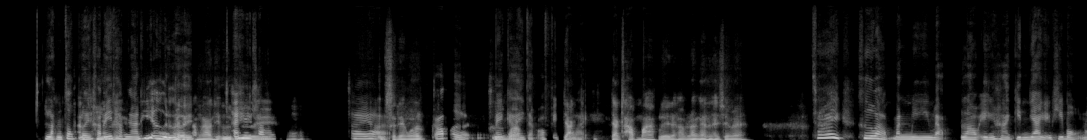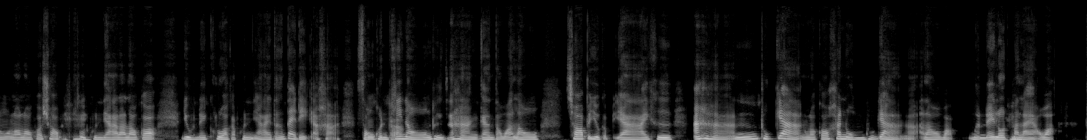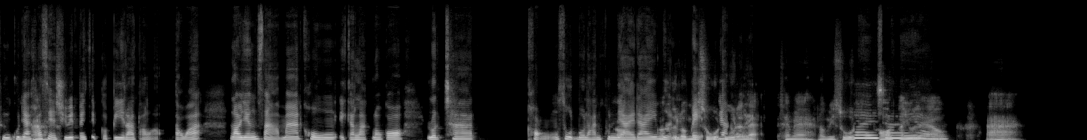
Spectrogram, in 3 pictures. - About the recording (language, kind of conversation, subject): Thai, podcast, มีกลิ่นหรือรสอะไรที่ทำให้คุณนึกถึงบ้านขึ้นมาทันทีบ้างไหม?
- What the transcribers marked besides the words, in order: other background noise; laughing while speaking: "เลย ใช่ค่ะ"; laughing while speaking: "ถ้างั้นน่ะ"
